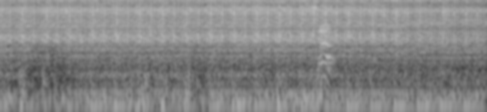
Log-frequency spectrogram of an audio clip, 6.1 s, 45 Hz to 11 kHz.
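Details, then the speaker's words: 1979 Lada Niva carburetted petrol engine idling steadily and evenly at about three beats a second, no knocks or misfires, "like a sewing machine." This is after a new distributor and spark plugs; it had sat for years and blue-smokes slightly once warm, but not now. "It runs like a sewing machine. It's actually very good."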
